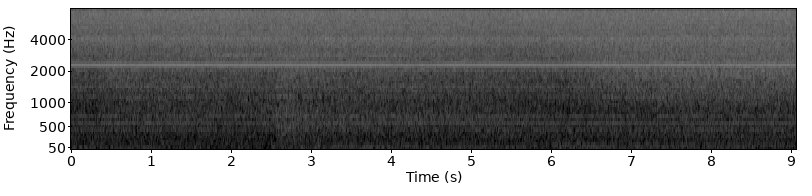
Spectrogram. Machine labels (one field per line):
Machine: pump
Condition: normal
